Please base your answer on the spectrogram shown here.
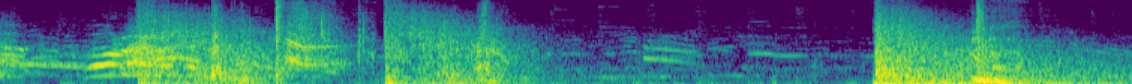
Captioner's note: gunshots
